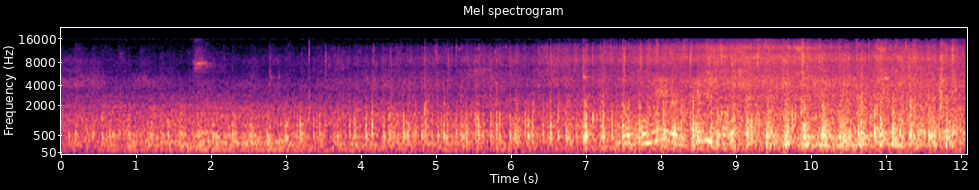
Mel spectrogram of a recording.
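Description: Hoofbeats of trotting harness horses on a sand track, growing louder as the horses come closer, with voices in the background.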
